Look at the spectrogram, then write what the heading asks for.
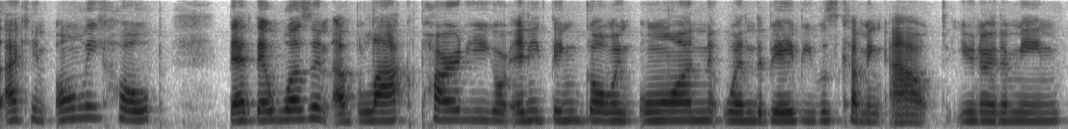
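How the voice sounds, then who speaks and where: A woman with a New York accent hosting a casual livestream, chatting and reading viewer comments, laughing and repeating herself. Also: mid-range voice. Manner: chatty, animated, laughs often, repeats phrases. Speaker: livestream host.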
